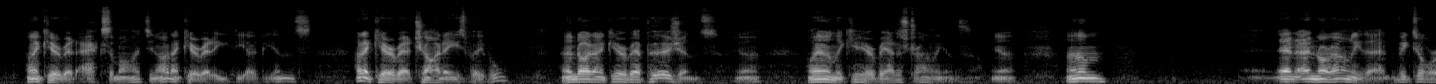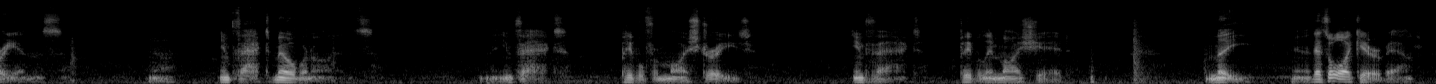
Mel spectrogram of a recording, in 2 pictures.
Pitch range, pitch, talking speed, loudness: 115-150 Hz, 130 Hz, 135 wpm, -29 LUFS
